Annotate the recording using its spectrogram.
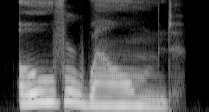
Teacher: Just a gentle landing, and the stress is on whelm.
